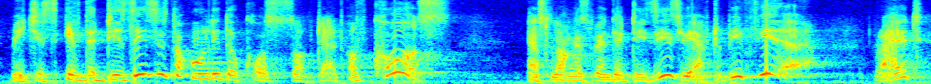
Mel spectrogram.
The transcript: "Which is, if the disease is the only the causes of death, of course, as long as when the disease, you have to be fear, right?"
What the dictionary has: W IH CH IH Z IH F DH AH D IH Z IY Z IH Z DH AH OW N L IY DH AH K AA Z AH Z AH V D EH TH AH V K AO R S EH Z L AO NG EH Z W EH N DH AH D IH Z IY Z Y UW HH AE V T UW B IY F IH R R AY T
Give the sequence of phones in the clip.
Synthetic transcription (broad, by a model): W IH CH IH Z IH F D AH D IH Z IY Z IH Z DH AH OW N L IY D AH K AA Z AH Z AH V D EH T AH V K AO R S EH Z L AO NG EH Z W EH N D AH D IH Z IY Z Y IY HH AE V T UW B IY F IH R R AY T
